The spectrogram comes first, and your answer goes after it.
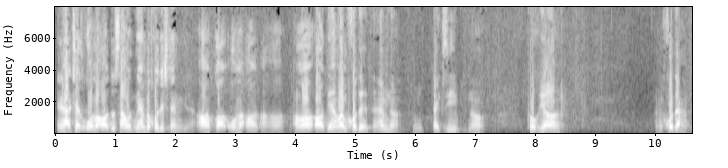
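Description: A man preaching in a relaxed, conversational way, his voice sitting a little high for a man. He slips into other people's voices when he quotes them and pushes his delivery harder as he builds a point. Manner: conversational, acts out quoted voices with rising intensity. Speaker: religious speaker. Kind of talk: colloquial religious talk.

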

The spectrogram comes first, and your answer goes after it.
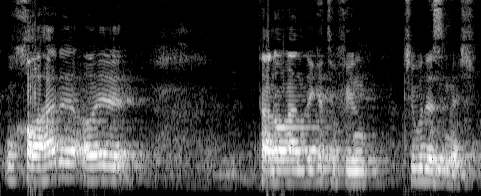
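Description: High-voiced man preaching in an echoey hall. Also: mellow. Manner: conversational, teasing, banters with the audience. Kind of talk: informal sermon. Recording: echoey hall with long reverb.

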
